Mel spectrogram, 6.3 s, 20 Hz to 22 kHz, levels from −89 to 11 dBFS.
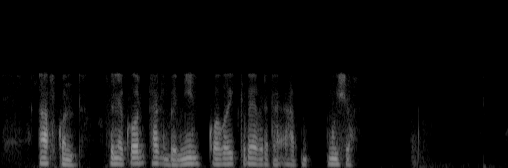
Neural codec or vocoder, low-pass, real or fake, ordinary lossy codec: codec, 24 kHz, 6 kbps, HILCodec; 3.6 kHz; fake; Opus, 16 kbps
